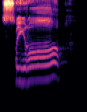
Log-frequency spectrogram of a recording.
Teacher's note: را کو پور پڑھیں گے، اور الف پور حرف کے ساتھ ہے تو الف مدہ کو بھی آپ پور پڑھیں گے، موٹا پڑھیں گے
